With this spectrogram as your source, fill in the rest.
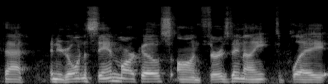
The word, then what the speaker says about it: San Marcos: and you're going to San Marcos on Thursday night to play a very quality Texas State Lev do it correct him level how do you pronounce it it's San Marcus and this is the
